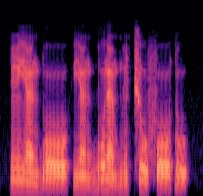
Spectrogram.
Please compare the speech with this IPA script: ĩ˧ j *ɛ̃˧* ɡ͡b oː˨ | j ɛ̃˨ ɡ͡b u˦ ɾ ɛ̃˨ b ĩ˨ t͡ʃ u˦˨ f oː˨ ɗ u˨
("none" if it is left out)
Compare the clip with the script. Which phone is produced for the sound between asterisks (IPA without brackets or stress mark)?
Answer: ɛ̃˧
